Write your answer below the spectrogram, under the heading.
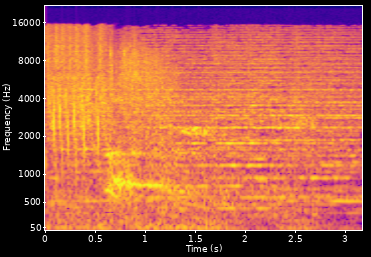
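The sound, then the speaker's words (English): Missiles and a main weapon fire together in a loud, dense burst of blasting noise with a whooshing streak early on, settling into a sustained rumbling roar that eases slightly toward the end. “Fire missiles. Main weapon. Fire.”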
